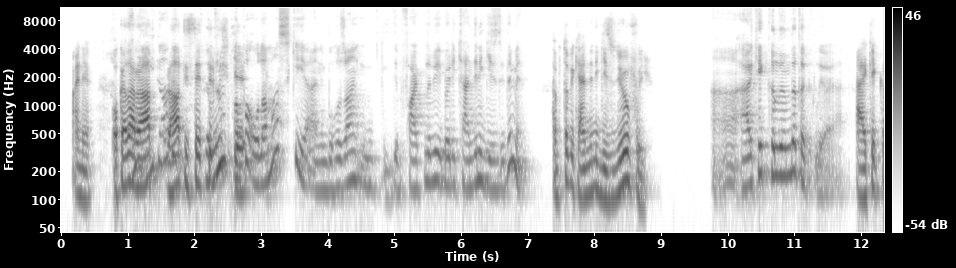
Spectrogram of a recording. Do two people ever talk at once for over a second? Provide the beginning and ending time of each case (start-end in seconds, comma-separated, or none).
1.0-2.9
